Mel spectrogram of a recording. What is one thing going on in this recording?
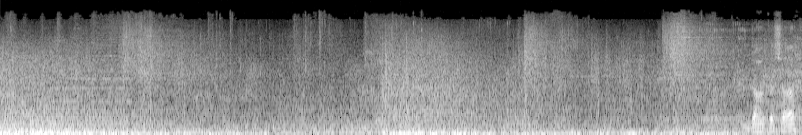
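A huge beast growls with a deep rumble.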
